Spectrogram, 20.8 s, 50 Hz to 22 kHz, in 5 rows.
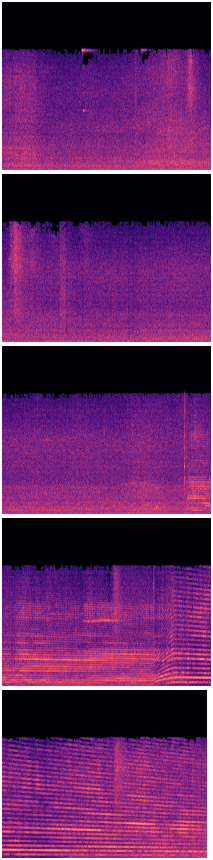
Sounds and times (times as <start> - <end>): Outside, urban or manmade: 0.0 - 20.8
Truck: 0.0 - 20.8
Fire engine, fire truck (siren): 12.0 - 20.8.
